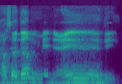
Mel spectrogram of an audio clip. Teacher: এখানে এই নুন যেন হিডেন থাকে, যেন কি বলে ক্লিয়ার না হয়ে যায়, স্পষ্ট না হয়ে যায়। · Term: ইকফা গুন্না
